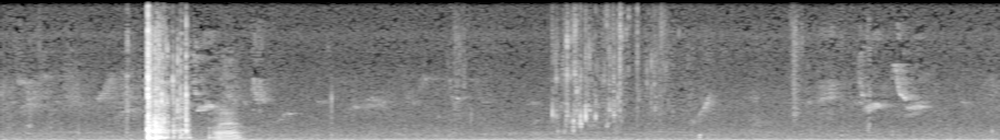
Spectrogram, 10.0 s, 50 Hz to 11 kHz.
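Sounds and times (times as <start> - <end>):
birds chirping: 0.1 - 3.0.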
